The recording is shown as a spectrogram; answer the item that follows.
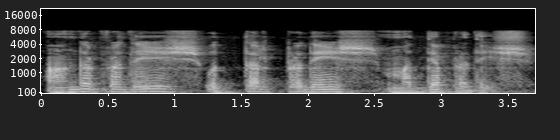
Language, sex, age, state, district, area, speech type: Kannada, male, 45-60, Karnataka, Bangalore Rural, rural, spontaneous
